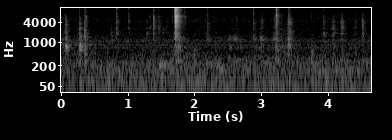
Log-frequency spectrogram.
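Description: Small irregular metallic clicks and ticks from a key turning the barrel screws of a violin's side-fitting chin rest clamp to unscrew it, with one sharper click about a second and a half in.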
